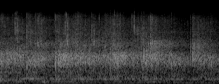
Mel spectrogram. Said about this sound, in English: One other quick announcement uh, we have a baptism coming up next Sunday, second service. And yeah, you can applaud that. That's cool.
